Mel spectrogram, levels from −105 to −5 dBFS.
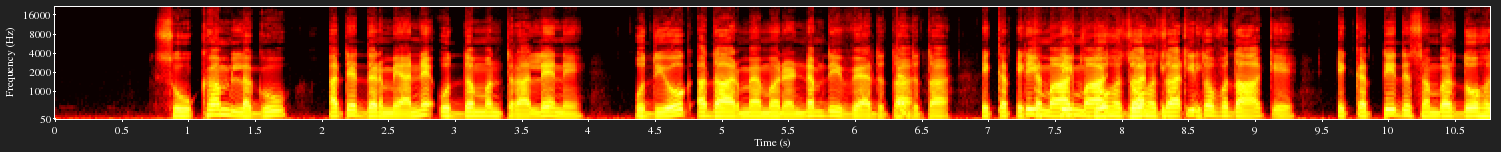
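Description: It's a short speech recording, and from 6.30 s to 8.60 s it picks up a doubled audio track. A second full-band copy runs roughly a third of a second behind, at about the same level as the original, so everything in that stretch gets a hard, dry slap-back with no room decay. It cuts in and out abruptly at both ends, which most likely points to the audio being captured twice over a slower second path.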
